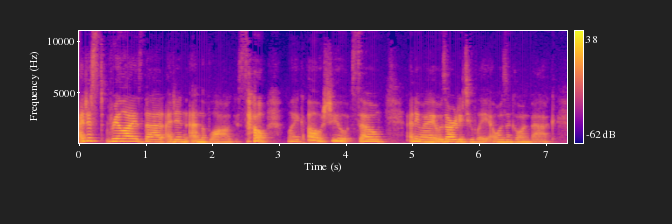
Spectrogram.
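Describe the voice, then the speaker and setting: A woman speaks quietly at a moderate pace. There is audible room echo and noticeable background noise. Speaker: vlogger. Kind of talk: casual vlog talk.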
